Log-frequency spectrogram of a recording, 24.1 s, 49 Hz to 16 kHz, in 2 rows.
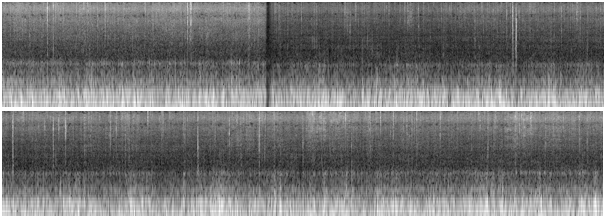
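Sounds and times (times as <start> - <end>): fire crackles and pops: 0.0 - 24.0
fire rumbling and hissing: 0.0 - 24.0.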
